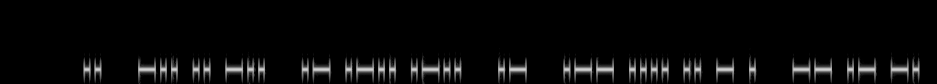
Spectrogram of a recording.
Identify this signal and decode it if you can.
Morse code, heard as a keyed tone, about 21 wpm, 700 Hz. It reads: I DID ALL A WHITE MAN
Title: Sentences from Top 1000 Words - Review Part 1 - 22wpm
